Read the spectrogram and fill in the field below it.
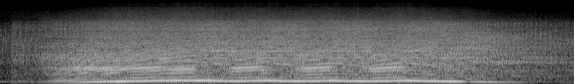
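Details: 1973 Toyota Hilux after alternator replacement, voltmeter reading 13.6–14.2 V: engine revs up smoothly, holds a few seconds, settles back with no knocks, misses or whine; normal engine revving.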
